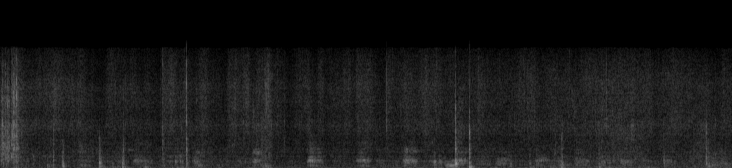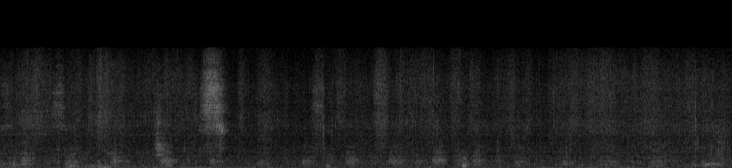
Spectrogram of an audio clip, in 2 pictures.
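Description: A Labrador retriever panting after a retrieve, in short quick breaths, with a few scattered clicks.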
